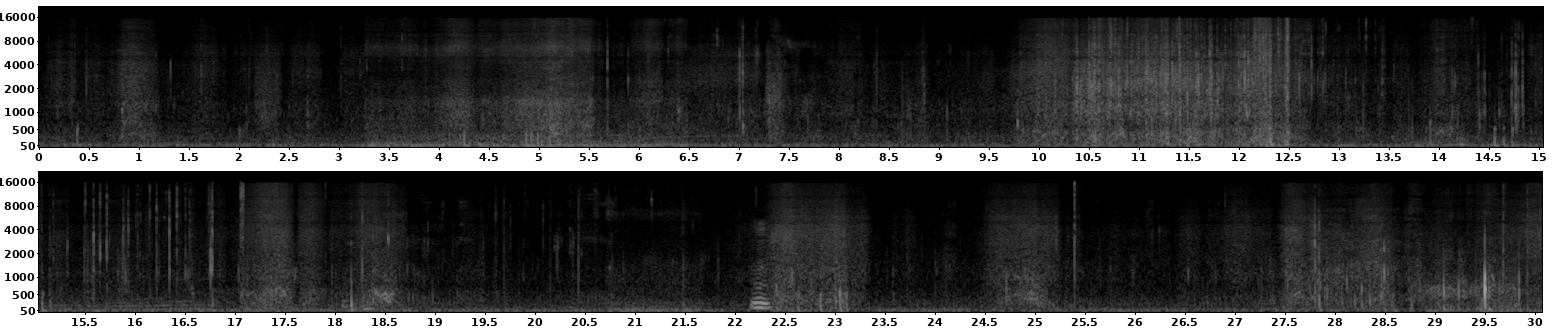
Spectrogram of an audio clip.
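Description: Rustling and crinkling right at the phone's microphone, with scattered light clicks and a louder stretch of hissing rustle about ten seconds in; a short mumbled word comes near the end.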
